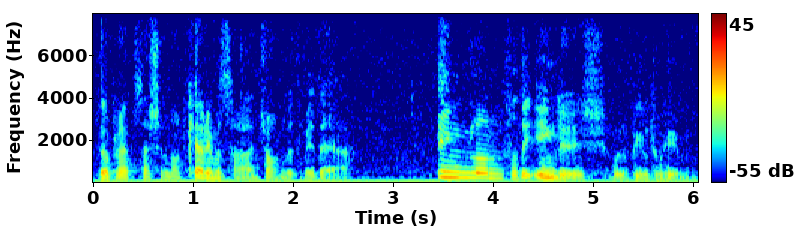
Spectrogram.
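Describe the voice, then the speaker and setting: An actor playing a proud, scheming English earl in a radio play, speaking haughtily with a husky voice. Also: male voice, mid-range voice, huge pitch swings, normal speed, mellow, muffled recording, slight background noise. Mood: sardonic.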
